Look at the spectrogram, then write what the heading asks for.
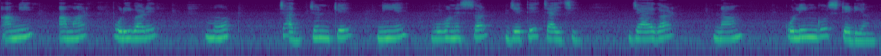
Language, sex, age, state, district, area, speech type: Bengali, female, 45-60, West Bengal, Howrah, urban, spontaneous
